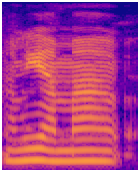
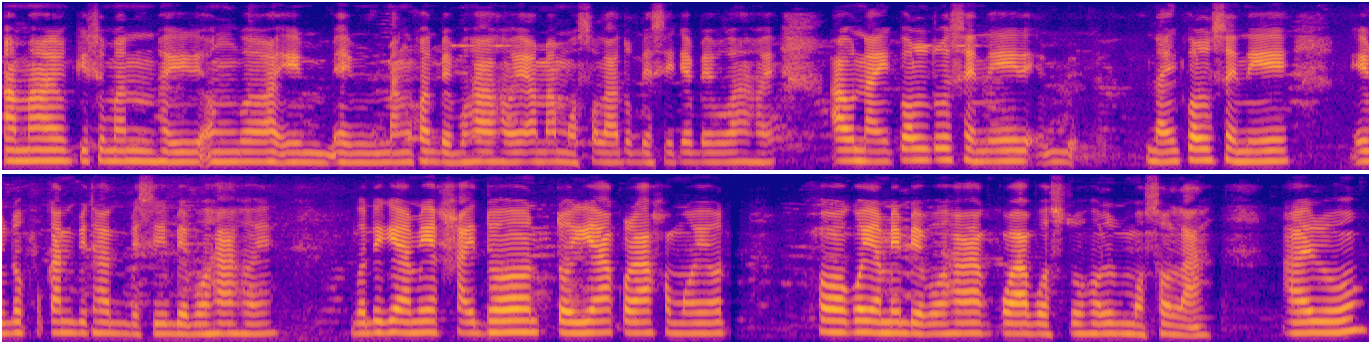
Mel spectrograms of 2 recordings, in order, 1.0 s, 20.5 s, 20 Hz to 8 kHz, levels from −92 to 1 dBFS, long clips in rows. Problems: none marked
